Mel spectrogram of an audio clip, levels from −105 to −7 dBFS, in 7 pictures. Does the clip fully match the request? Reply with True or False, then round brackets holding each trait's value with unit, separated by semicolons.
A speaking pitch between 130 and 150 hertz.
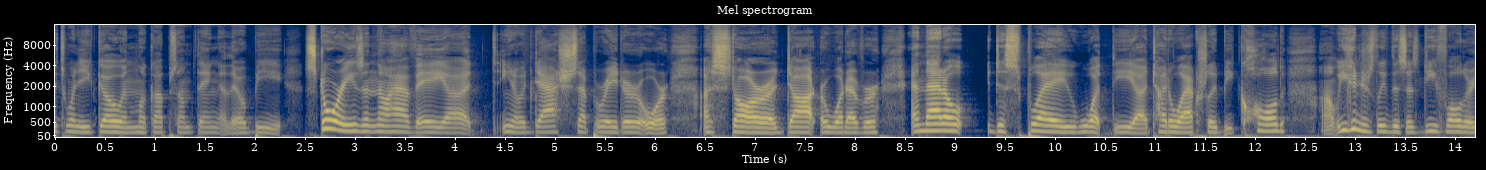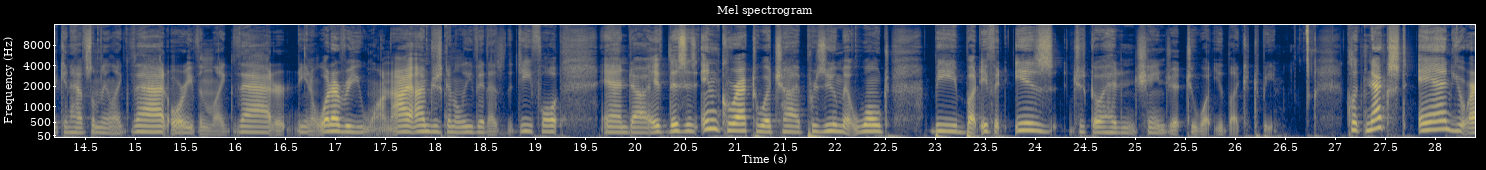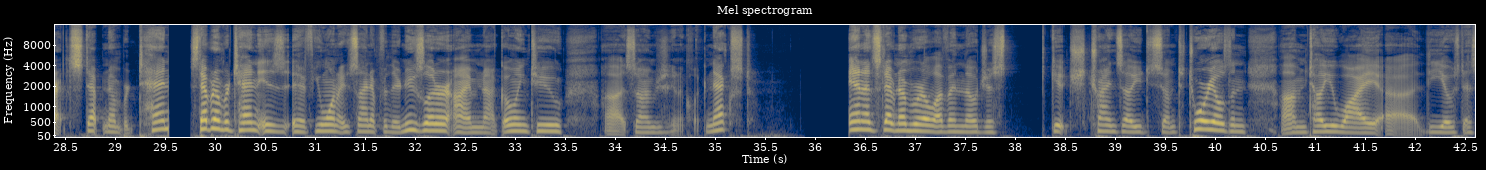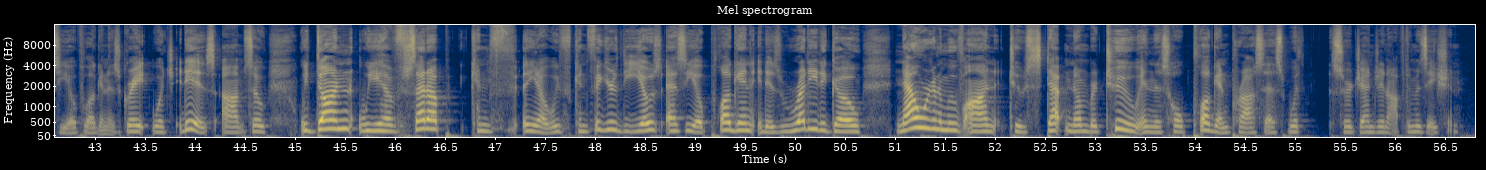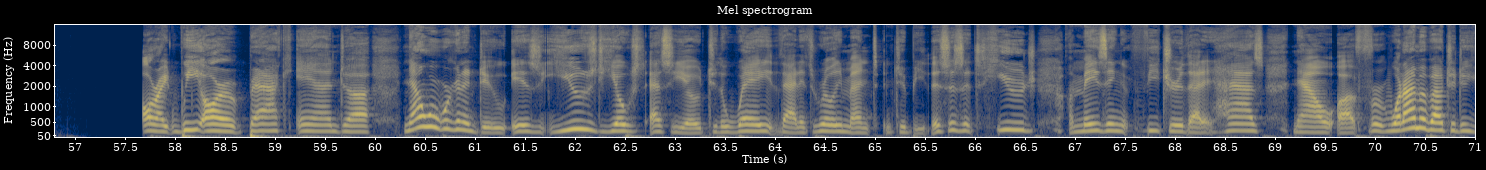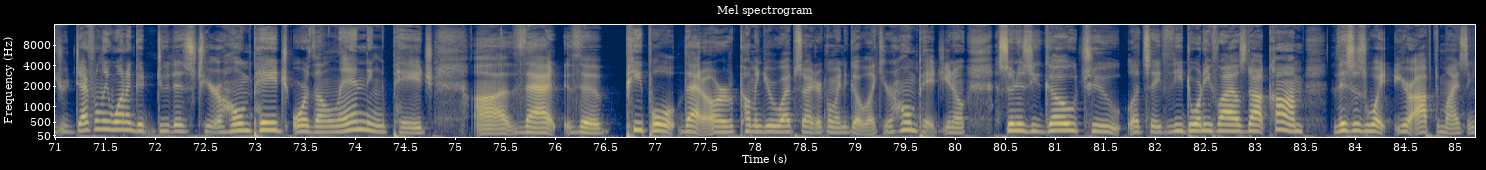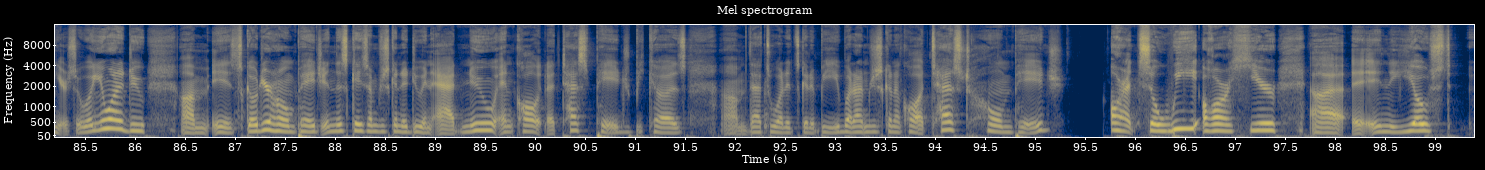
False (195 Hz)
